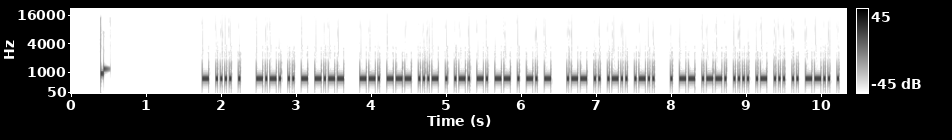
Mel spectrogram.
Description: Morse code, heard as a keyed tone, about 40 wpm, 700 Hz. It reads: THE CITY GOVERNMENT WILL EMPHASIZE
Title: Sentences from Top 1500 Words 40wpm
